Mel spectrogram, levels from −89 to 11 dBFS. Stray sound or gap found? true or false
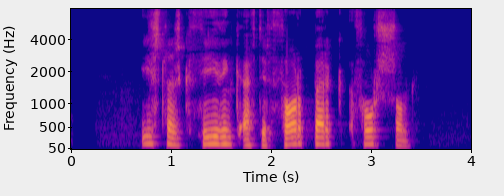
false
